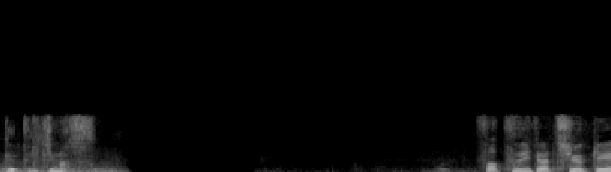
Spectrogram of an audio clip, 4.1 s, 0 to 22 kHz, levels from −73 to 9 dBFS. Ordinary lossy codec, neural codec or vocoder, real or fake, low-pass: none; vocoder, 44.1 kHz, 128 mel bands, Pupu-Vocoder; fake; 7.2 kHz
